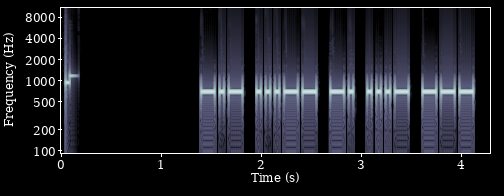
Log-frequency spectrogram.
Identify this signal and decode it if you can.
Morse code, heard as a keyed tone, about 26 wpm, 700 Hz. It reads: K3NVO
